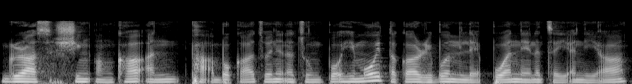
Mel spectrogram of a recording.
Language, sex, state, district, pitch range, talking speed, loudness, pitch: Mizo, male, Mizoram, Aizawl, 105-125 Hz, 245 wpm, -18 LUFS, 115 Hz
